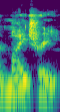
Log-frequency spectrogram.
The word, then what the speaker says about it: Maitreyi: She laughed and told me everyone just calls her Maitri because that's basically how you pronounce it.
